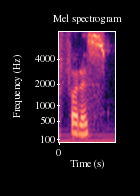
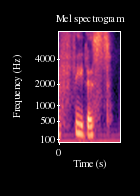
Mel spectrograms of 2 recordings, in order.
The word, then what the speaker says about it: foetus: The foetus. It's spelled. Sorry, it's because it's spelled FOETUS. The fetus.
